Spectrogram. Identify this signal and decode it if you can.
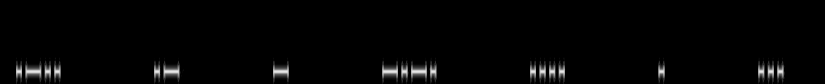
Morse code, heard as a keyed tone, about 25 wpm, spaced as for 8 wpm, 600 Hz. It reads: LATCHES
